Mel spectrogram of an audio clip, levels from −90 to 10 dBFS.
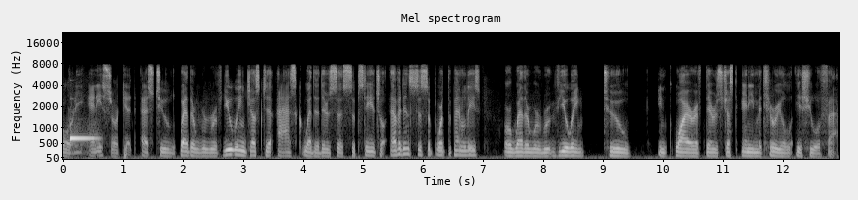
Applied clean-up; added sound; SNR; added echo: neural diffusion model UNIVERSE++.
